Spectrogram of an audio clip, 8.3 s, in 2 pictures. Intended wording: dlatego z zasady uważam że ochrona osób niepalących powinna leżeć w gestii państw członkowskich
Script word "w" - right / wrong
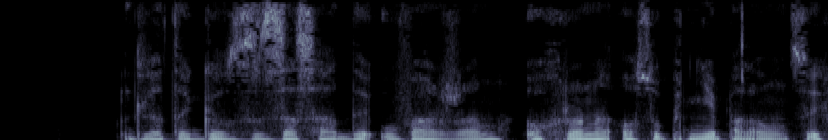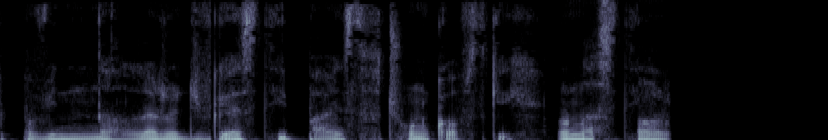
wrong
